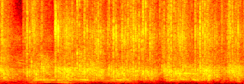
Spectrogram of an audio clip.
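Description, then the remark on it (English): An audience claps steadily throughout, a dense, sustained wash of many hands at fairly even loudness, with no voices standing out. “Why are y'all clapping at that?”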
